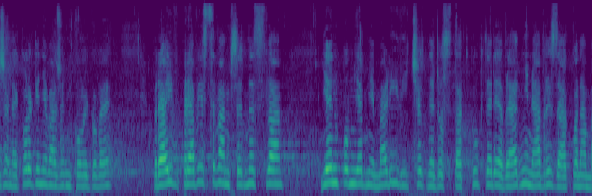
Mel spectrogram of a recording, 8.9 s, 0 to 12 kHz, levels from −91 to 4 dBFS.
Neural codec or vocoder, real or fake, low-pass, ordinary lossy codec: vocoder, 44.1 kHz, 128 mel bands, Pupu-Vocoder; fake; 10.8 kHz; MP3, 48 kbps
